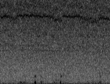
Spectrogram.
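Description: Quiet hall room tone with a steady faint hum, broken by a few short, faint low knocks and rustles about a second in.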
